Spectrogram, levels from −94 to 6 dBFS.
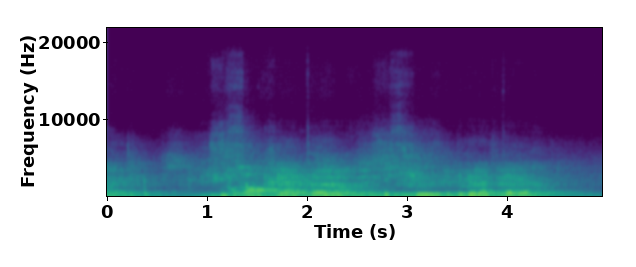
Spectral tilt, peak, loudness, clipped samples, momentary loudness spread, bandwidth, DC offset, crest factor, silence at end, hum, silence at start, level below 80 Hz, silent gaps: -6.5 dB/octave; -10 dBFS; -25 LUFS; under 0.1%; 16 LU; 9.6 kHz; under 0.1%; 16 dB; 0 s; none; 0 s; -56 dBFS; none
